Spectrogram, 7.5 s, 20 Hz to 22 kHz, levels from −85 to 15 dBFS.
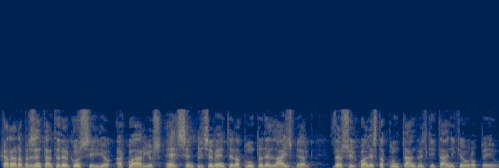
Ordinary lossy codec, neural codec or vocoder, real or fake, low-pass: none; codec, 16 kHz, 16 kbps, FunCodec, trained on LibriTTS, 50 frames a second; fake; none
